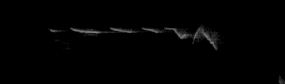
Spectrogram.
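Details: A Swainson's Warbler, heard in spring along a dirt road in South Carolina, sings a loud, clear run of slurred whistles ending in a quick, tumbling downward flourish.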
